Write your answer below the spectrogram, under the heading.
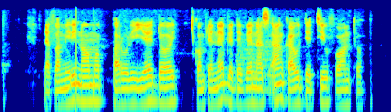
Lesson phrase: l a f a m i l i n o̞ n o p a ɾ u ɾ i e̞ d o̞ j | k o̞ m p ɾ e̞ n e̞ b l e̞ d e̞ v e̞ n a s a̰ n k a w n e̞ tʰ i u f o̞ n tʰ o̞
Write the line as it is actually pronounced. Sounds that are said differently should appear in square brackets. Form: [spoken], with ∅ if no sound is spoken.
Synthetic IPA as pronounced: l a f a m i l i n o̞ [m] o p a ɾ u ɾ i e̞ d o̞ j | k o̞ m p ɾ e̞ n e̞ b l e̞ d e̞ v e̞ n a s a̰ [ŋ] k a w [d] e̞ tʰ i u f o̞ n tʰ o̞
